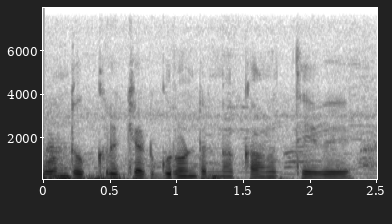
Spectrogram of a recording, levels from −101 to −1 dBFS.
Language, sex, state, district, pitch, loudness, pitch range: Kannada, male, Karnataka, Koppal, 115 Hz, -19 LUFS, 110-120 Hz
